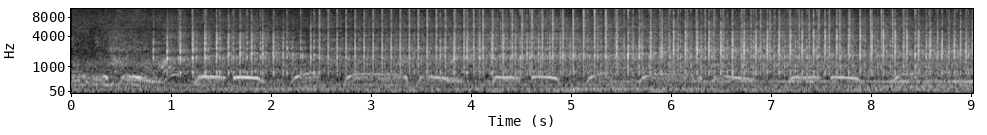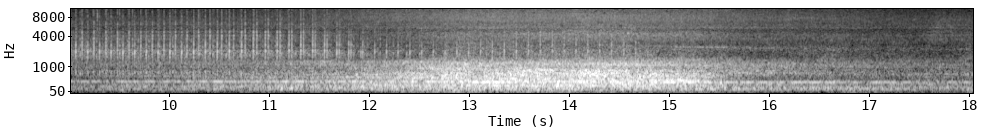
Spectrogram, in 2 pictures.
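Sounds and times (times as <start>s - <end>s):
steady low hum: 0.0s - 18.0s
stork clattering its bill: 0.7s - 12.5s
hollow rising and falling notes: 9.3s - 17.4s.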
